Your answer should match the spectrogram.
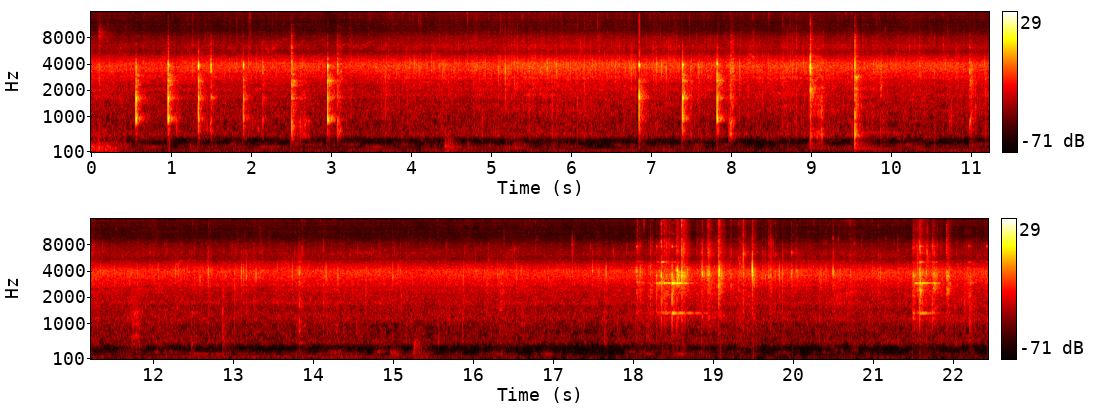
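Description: Vegetables and egg frying for fried rice in a pan, a continuous low sizzle broken by frequent sharp clinks and scrapes of a utensil stirring against the metal, with no talk.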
